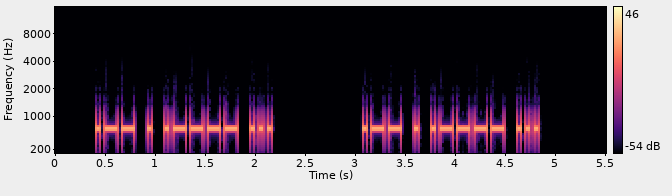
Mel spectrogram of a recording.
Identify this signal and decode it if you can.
Morse code, heard as a keyed tone, about 28 wpm, 700 Hz. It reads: WE1S WE1S
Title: USA Call Signs - 4 Characters - Repeated 2x - 28wpm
